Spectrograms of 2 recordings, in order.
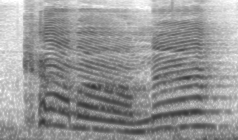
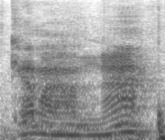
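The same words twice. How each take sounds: First: High, sing-song mock plea; high silly voice. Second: Said in the usual way. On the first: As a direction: squeak it like a cartoon. Repeat in silly voice.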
